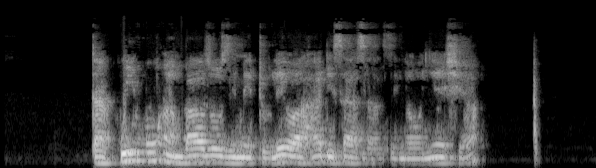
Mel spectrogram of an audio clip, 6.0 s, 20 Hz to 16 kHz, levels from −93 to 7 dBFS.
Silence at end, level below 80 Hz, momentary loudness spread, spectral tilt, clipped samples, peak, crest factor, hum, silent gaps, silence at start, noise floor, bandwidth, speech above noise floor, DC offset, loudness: 0.6 s; -66 dBFS; 17 LU; -6 dB/octave; under 0.1%; 0 dBFS; 16 dB; none; none; 0.9 s; -80 dBFS; 9.6 kHz; 65 dB; under 0.1%; -16 LUFS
